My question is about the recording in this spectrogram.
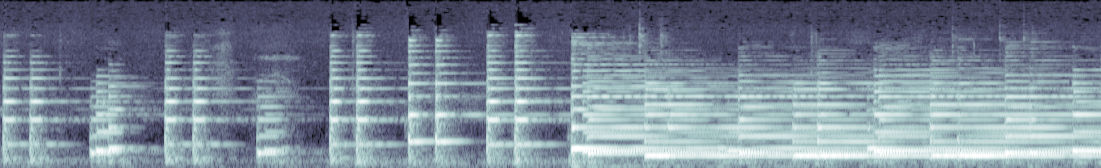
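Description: Yamaha piano being played by hand, an improvisation on a well-known tune. It begins with short, separated notes and chords, then about four seconds in breaks into fuller, connected chords that keep going.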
